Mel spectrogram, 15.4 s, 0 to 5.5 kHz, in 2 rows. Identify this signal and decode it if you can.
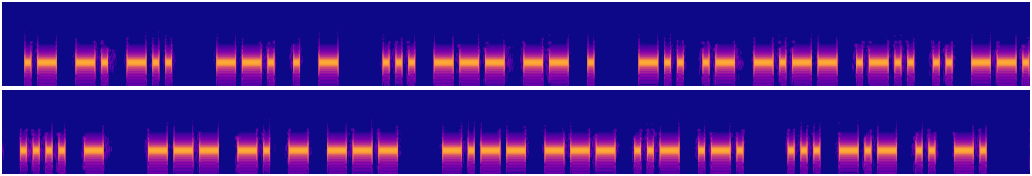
Morse code, heard as a keyed tone, about 25 wpm, 600 Hz. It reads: AND GET SOME DAYLIGHT ONTO YOUR SKIN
